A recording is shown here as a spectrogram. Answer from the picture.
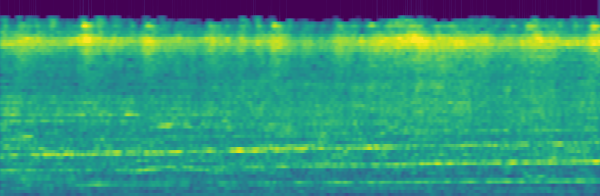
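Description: Break Dance fairground ride running: a steady rumbling mechanical sound with two held tones slowly sliding in pitch, one rising and one falling, with the ride's music underneath.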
